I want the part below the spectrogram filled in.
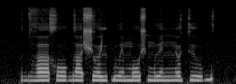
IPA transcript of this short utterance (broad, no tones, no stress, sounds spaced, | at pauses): dʱ ɐː x oː ɡ ɐː ʃ ɵː lʲ ɓ u e̯ m oː ʃ m ɨː e̯ nː ɵː kʲ u ɡ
